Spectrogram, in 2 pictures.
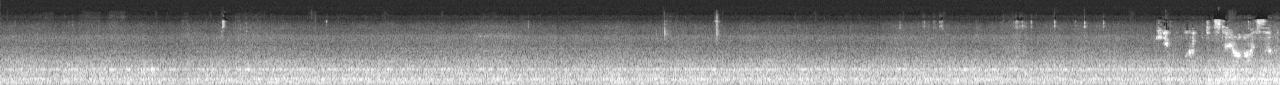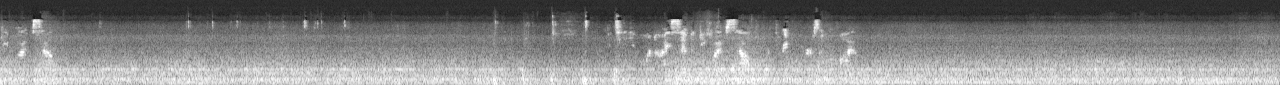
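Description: Steady road and engine noise inside a car cabin at highway speed, with a constant low hum. Twice, near the middle and again later, brief voice-like sounds rise above it.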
